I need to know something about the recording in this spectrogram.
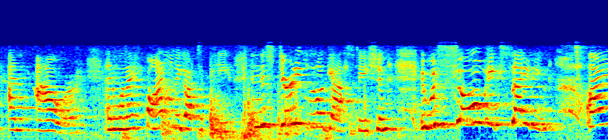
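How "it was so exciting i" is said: high, thrilled outburst building into a cry; exultant astonishment. Acted. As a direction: relive it in breathless, high-pitched amazement. Acts out thrilled moment of first moan.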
